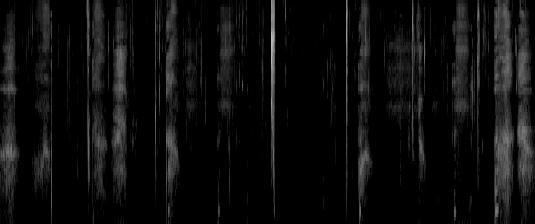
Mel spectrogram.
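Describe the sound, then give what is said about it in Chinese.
Eating and sucking on a large ice pop: many short, wet slurping and chewing bursts with a few sharp clicks. The sounds come in quiet, irregular clusters, with soft breathy vocal noises between them. “冰棍前端被我含的化出来了一些粘液，不知道是不是糖浆啊。”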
